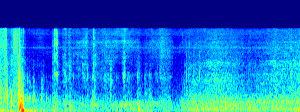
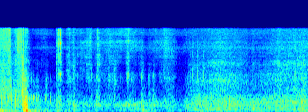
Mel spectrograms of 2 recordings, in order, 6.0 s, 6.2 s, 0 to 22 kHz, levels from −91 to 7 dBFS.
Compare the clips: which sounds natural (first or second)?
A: first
